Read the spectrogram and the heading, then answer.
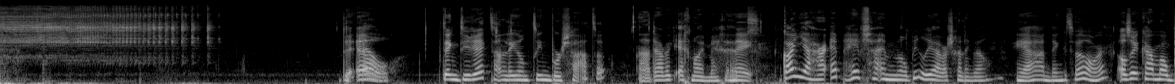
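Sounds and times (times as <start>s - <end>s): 
spinning ratcheting wheel clicking: 0.0s - 2.3s
speech: 3.4s - 11.7s.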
